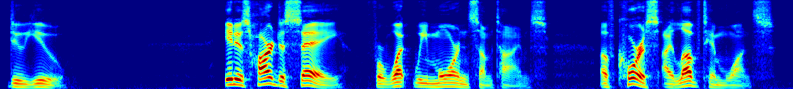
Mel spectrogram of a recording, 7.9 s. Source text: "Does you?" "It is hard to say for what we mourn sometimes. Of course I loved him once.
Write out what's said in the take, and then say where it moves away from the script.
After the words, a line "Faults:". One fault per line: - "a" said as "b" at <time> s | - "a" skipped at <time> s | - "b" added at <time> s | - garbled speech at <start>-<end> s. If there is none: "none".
"Do you?" "It is hard to say for what we mourn sometimes. Of course I loved him once.
Faults:
- "Does" said as "Do" at 0.1 s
